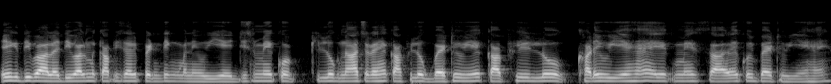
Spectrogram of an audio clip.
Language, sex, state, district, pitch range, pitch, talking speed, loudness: Hindi, male, Uttar Pradesh, Hamirpur, 145-160 Hz, 155 Hz, 245 wpm, -18 LUFS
